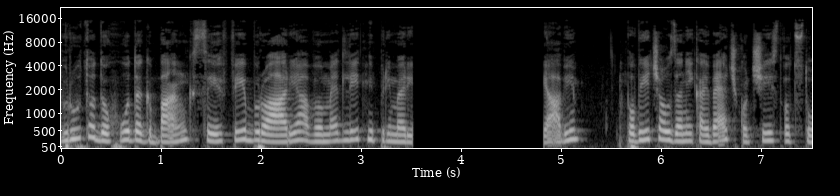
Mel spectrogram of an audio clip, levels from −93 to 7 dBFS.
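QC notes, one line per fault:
3.51–4.83 s, playback stall: speech halts mid-flow for 1.3 s, then resumes; likely a starved or blocked player.
4.83–7.52 s, time-compressed catch-up: speech runs 1.15 times fast at normal pitch, from cross-faded cuts clearing the backlog, unlike a pitch-raising speed-up.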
